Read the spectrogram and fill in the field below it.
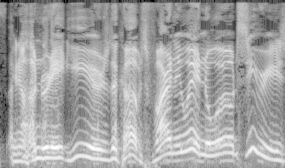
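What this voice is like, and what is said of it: Impression of Scorch from Weird News. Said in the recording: “Have Scorch on from Weird News ... We're doing voices ... I finally coaxed you into doing that impression.”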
